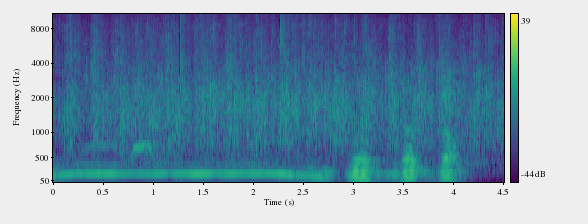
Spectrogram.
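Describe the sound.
An audience claps steadily for several seconds. A held, low voice-like tone sounds over the clapping, then gives way to three short rhythmic vocal bursts near the end.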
